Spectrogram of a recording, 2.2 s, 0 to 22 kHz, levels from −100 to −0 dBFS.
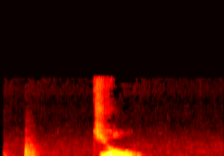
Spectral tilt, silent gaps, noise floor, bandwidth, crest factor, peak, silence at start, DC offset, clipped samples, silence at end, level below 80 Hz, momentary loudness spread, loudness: -5.5 dB/octave; none; -70 dBFS; 11.5 kHz; 20 dB; -10 dBFS; 0.25 s; under 0.1%; under 0.1%; 0.85 s; -74 dBFS; 20 LU; -25 LUFS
